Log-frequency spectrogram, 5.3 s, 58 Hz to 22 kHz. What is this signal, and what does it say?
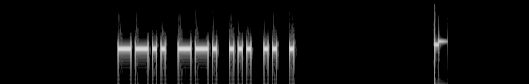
Morse code, heard as a keyed tone, about 27 wpm, 700 Hz. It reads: ZGSIE
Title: Code Groups - 5 Letters - 28wpm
